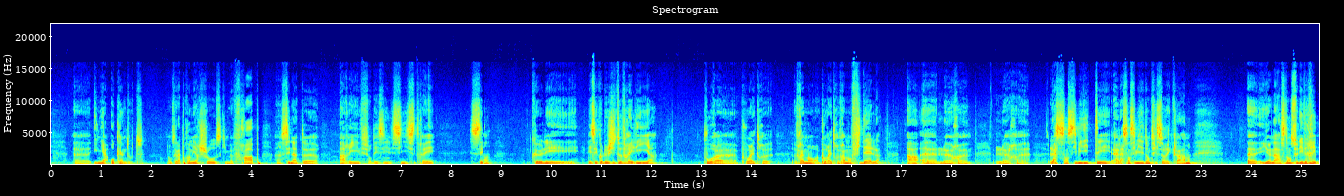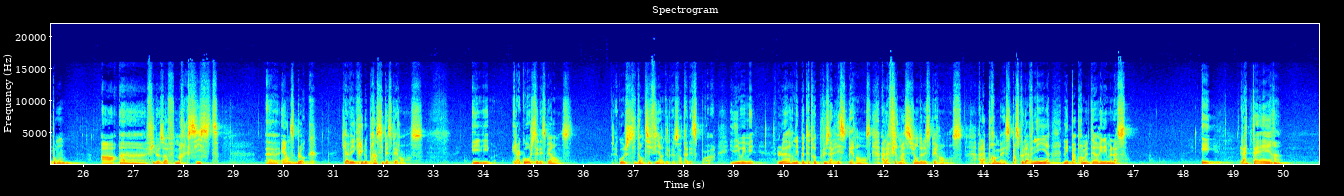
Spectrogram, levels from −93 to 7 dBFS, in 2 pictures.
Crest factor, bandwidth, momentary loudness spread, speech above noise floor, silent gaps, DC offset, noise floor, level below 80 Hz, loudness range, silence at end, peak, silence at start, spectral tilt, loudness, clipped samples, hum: 18 dB; 16 kHz; 14 LU; 30 dB; none; under 0.1%; -52 dBFS; -44 dBFS; 4 LU; 0.4 s; -6 dBFS; 0 s; -4 dB/octave; -22 LUFS; under 0.1%; none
